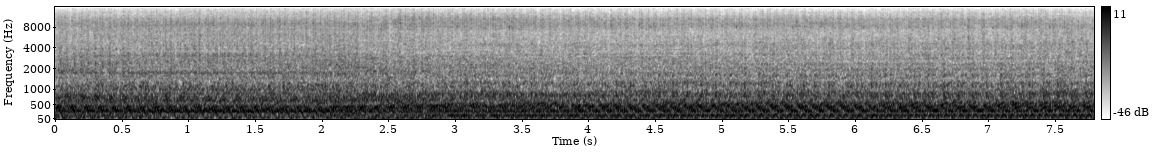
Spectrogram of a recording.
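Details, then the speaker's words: Freshly built Chevy Performance 454 big-block V8 idling on a run-in stand at first fire-up: steady, even low rumble with no knocks or misses. Normal idle; afterward oil leaked where the plastic oil-gauge line hit the headers. "all right so that was first fire up and uh everything was going pretty good"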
